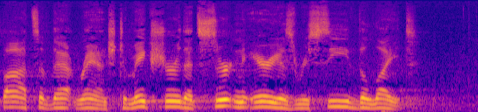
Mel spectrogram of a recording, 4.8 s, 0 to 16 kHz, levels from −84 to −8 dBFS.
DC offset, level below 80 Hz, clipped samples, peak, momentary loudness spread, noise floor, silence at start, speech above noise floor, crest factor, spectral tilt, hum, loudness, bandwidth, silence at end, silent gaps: under 0.1%; -60 dBFS; under 0.1%; -6 dBFS; 8 LU; -53 dBFS; 0 s; 29 dB; 18 dB; -4.5 dB/octave; none; -24 LUFS; 16 kHz; 0.6 s; none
